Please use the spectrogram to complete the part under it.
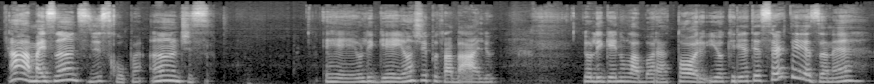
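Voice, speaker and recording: Emotional Portuguese-speaking woman telling her story. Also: mid-range voice. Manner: emotional, tearful at times, with many fillers. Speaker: vlogger sharing her testimony.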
